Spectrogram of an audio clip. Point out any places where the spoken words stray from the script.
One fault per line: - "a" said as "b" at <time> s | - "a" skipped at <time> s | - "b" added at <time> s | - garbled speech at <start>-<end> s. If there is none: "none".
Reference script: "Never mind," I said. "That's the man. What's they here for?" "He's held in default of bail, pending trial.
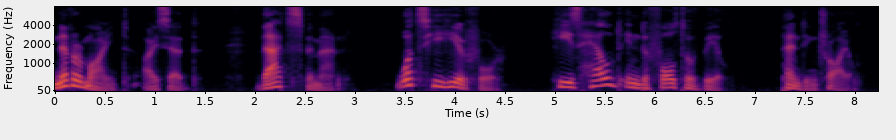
- "they" said as "he" at 3.8 s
